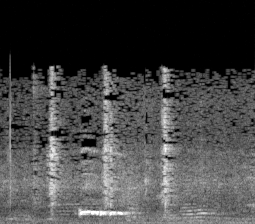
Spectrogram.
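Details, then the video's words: Local zebra dove in full song, with a big, long voice kept as a lure for other birds: one short burst of stuttering, throaty cooing notes, over quiet background hiss. "PERKUTUT LOKAL GACOR SUARA BESAR DAN PANJANG"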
